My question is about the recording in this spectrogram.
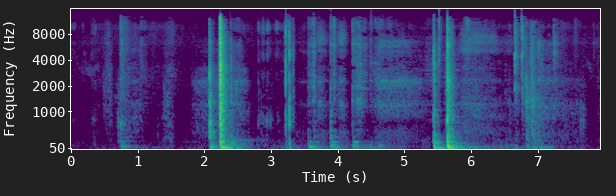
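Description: Wooden kitchen cabinet doors in an RV being pushed shut, landing with two loud thuds about three seconds apart, with lighter knocks between and after.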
